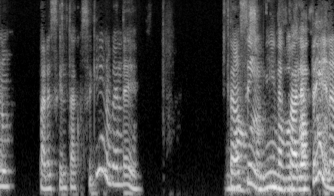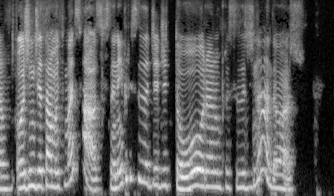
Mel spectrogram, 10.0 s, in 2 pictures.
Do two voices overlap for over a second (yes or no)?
yes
